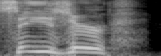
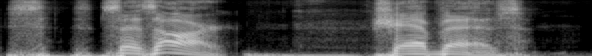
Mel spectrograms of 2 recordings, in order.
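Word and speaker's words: César Chávez: Is it Caesar or Cesar? Chavez.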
